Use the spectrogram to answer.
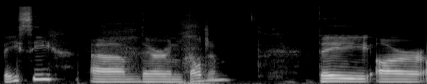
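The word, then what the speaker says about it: Spatie: one was this company I think they are pronounced Spacey they're in Belgium they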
